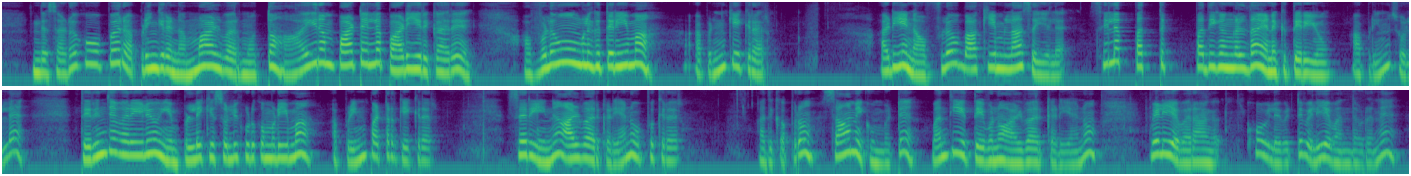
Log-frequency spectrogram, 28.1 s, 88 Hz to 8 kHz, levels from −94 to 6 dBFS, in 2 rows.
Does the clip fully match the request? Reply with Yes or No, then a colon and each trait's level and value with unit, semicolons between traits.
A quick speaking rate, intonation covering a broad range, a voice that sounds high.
No: average, 105 wpm; wide, 7.4 semitones; high, 205 Hz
